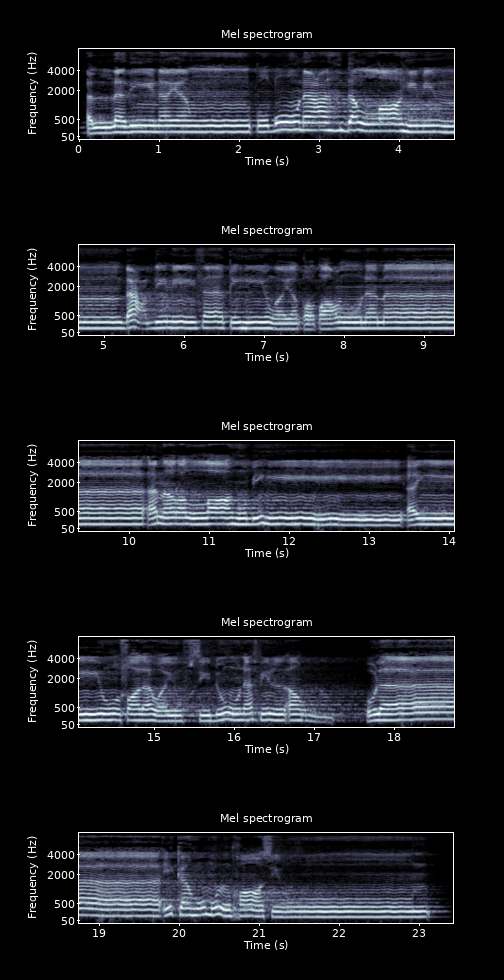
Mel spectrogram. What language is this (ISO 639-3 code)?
ara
